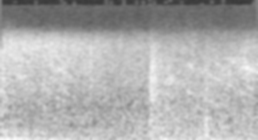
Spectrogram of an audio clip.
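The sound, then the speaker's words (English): A bomb explosion sounds as a deep, dense roar that fills the whole moment with broad, rumbling noise and holds at a steady loudness throughout. “It's a bomb.”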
